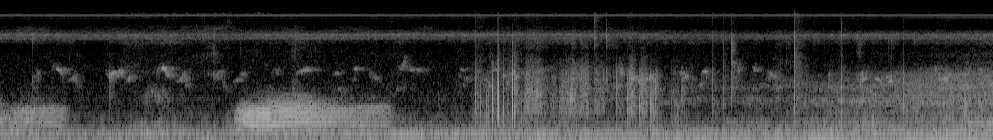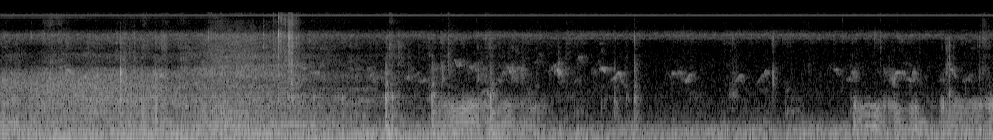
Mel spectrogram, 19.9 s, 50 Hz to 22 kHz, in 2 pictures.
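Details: Kitten eating fish bones, recorded Wednesday 17 July 2019 on Jalan Kolonel Sugiono, Kuala Kapuas, Central Kalimantan, Indonesia; one short arched mew rises and falls early on, followed by a long stretch of steady broad background noise.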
